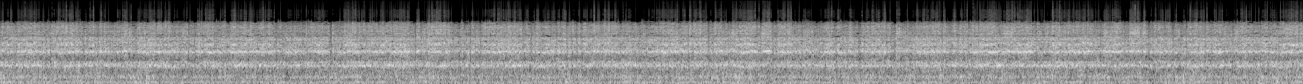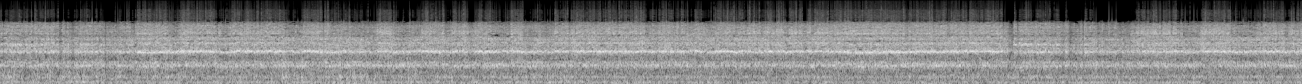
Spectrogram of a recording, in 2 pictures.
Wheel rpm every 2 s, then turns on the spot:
230, 230, 240, 230, 230, 230, 230, 230, 230, 240, 230, 230, 230.
none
